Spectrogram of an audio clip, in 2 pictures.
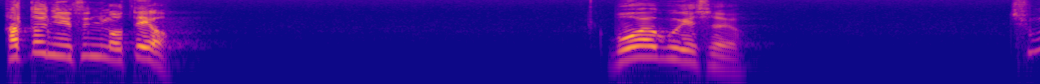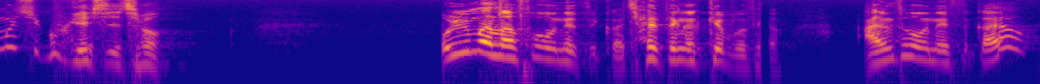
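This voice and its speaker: A man's voice: sits high, very animated, moderate pace, long pauses. A man, a pastor, preaching a sermon in a conversational way, asking the congregation questions and acting out the disciples' words.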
